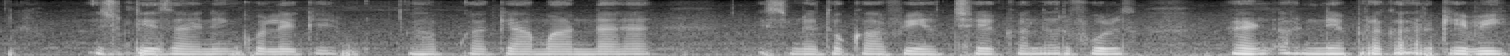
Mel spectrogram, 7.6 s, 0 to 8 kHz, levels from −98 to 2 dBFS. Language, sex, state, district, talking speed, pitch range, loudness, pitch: Hindi, male, Chhattisgarh, Raipur, 145 wpm, 130-145 Hz, -18 LUFS, 135 Hz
